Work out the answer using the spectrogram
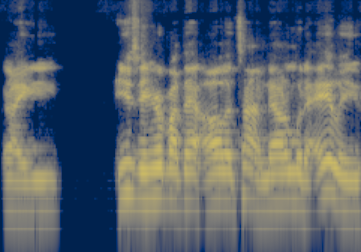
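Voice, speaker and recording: A man speaks very fast. His tone is bright and sharp. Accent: Southern US. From Houston, Texas. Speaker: stage play writer, artist. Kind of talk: casual interview chat.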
